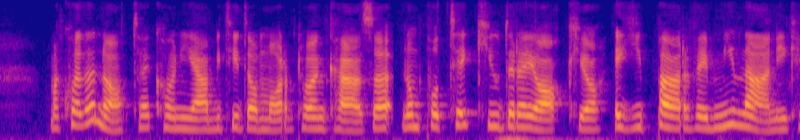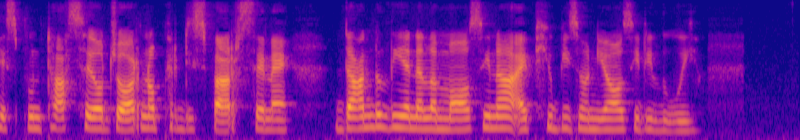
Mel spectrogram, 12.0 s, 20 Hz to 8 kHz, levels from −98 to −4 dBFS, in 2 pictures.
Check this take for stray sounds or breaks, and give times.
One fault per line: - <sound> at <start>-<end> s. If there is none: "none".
none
